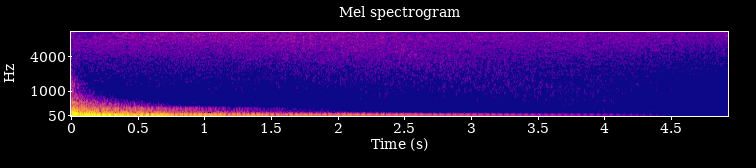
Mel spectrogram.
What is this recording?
Symphonic Concert Bass Drum Vel08
Ludwig 40'' x 18'' suspended concert bass drum, recorded via overhead mics in multiple velocities.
